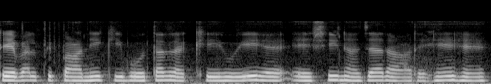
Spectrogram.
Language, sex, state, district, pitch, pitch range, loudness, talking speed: Hindi, female, Jharkhand, Palamu, 180 Hz, 175-190 Hz, -15 LUFS, 160 wpm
